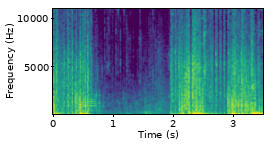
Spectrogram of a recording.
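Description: Rapid bursts of automatic gunfire in the video game Modern Warfare Warzone, loud and close, with a brief lull before the shooting resumes; voices are heard around it.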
